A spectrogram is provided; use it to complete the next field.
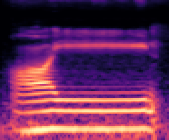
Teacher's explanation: جہاں پر عین نکالا جاتا ہے اس سے تھوڑا سا اوپر غین ادا ہوتا ہے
